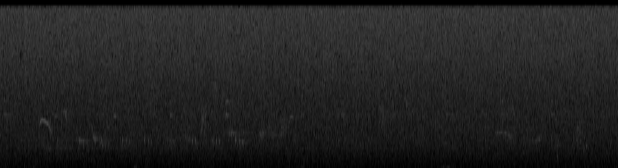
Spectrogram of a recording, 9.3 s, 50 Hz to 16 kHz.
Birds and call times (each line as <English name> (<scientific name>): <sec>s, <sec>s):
Yellow-breasted Apalis (Apalis flavida): 2.2s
